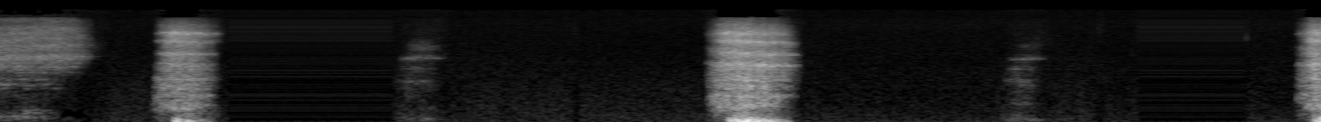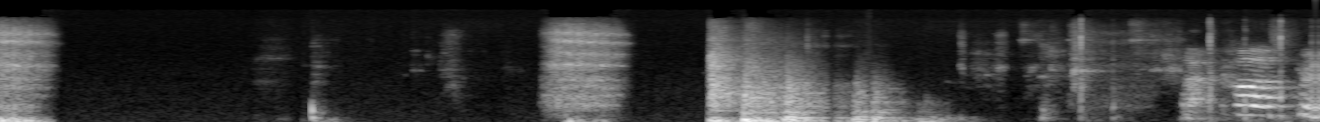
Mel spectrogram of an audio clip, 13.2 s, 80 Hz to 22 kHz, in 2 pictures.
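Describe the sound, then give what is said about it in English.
Slow, deep belly breaths during a timed 60-second group breathing exercise with eyes closed, about five airy inhales and exhales spaced roughly three seconds apart, followed by a person starting to talk. “Apologies for hearing my deep breathing, but when you can hear someone else, it sort of helps. Breathe right into your belly.”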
